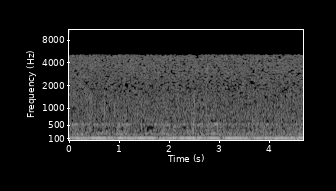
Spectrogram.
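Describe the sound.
A car engine rumbles steadily as the car drives along on a cold gray afternoon: a continuous low drone with no voices and no breaks.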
